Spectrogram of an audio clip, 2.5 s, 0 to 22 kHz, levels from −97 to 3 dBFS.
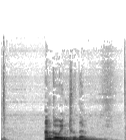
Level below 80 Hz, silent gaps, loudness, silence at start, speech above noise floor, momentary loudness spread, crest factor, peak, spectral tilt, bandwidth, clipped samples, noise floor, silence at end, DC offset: -48 dBFS; none; -16 LUFS; 0.05 s; 47 dB; 22 LU; 18 dB; -2 dBFS; -7 dB/octave; 15.5 kHz; under 0.1%; -63 dBFS; 0.6 s; under 0.1%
